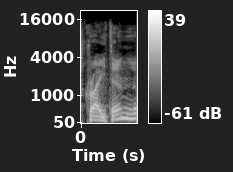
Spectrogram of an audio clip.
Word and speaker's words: Crichton: C'est dans le fond, c'est marqué comme Crichton son nom, mais ça se prononce Crichton.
